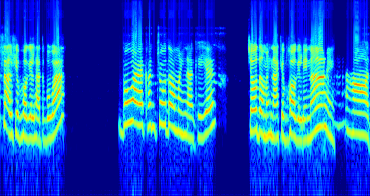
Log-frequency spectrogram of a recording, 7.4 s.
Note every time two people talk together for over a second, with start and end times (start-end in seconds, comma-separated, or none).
none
